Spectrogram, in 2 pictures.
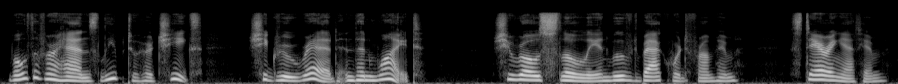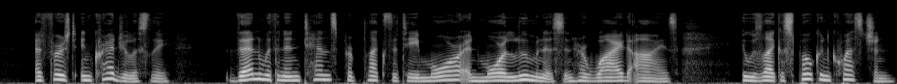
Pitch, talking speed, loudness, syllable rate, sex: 180 Hz, 155 wpm, -19 LUFS, 4.5 syllables/s, female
